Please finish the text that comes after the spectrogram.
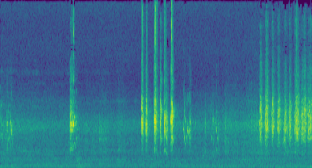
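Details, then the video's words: Playing budgerigars give a few scattered squeaky chirps, then a short run of rapid chirping, and finally a quick burst of chattering notes at the end over a low steady hum. "budgies play"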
